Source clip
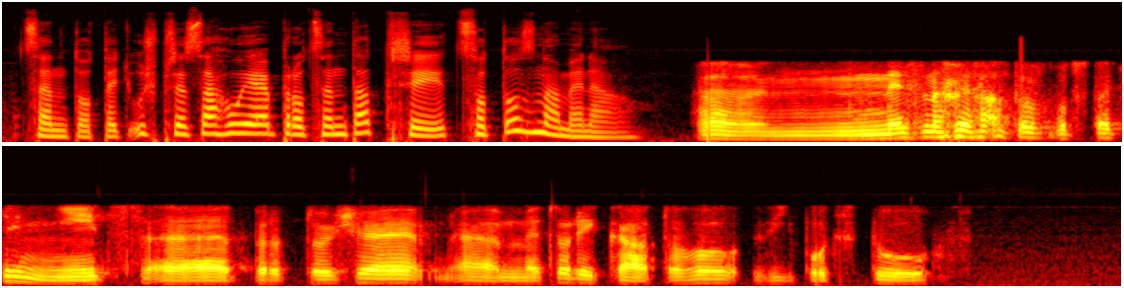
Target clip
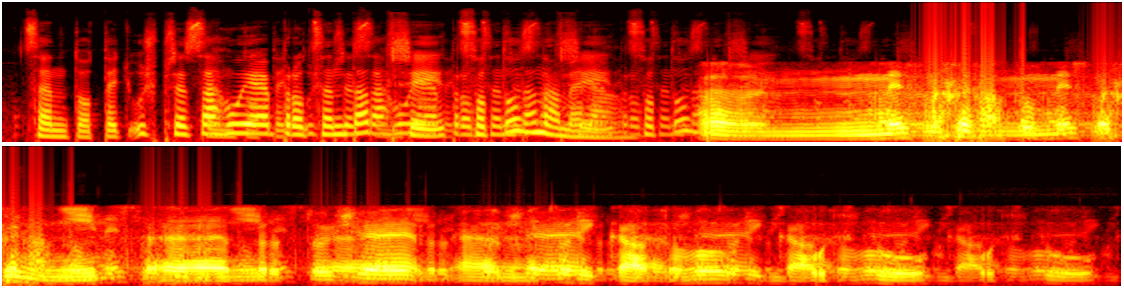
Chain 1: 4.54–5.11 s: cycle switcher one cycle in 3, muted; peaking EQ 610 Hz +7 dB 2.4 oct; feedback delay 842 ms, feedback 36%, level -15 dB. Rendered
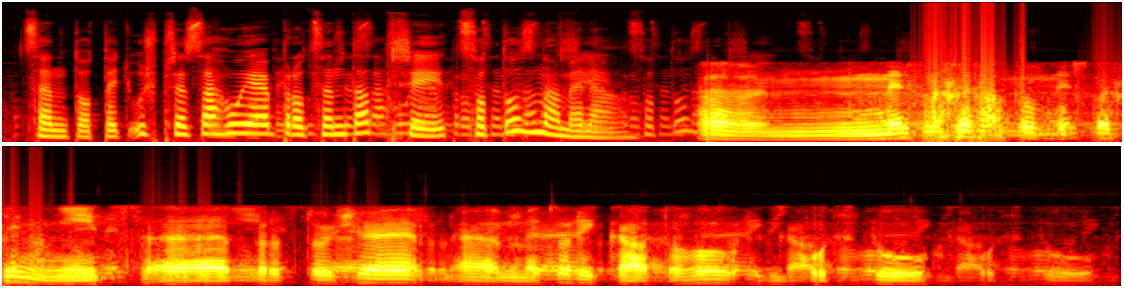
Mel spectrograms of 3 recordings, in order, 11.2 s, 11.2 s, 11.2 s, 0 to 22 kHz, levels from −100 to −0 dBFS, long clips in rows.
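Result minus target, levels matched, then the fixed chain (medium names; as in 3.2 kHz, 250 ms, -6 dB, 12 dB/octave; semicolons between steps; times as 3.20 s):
echo-to-direct -8 dB
4.54–5.11 s: cycle switcher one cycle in 3, muted; peaking EQ 610 Hz +7 dB 2.4 oct; feedback delay 842 ms, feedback 36%, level -7 dB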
